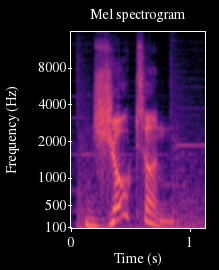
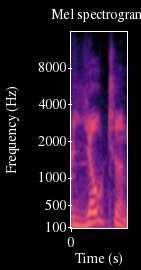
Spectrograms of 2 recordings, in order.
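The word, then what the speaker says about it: Jotun: Um, and I think after the fireball, a roar goes out in uh Does anyone speak Joton? I'm sure or Yoten, I think it's pronounced.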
